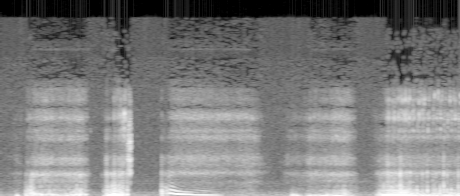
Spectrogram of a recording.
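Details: Sleeping baby snoring: rattly, buzzing snores on each breath, some ending in a whistling squeak as the breath trails off.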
